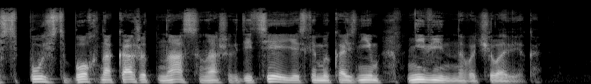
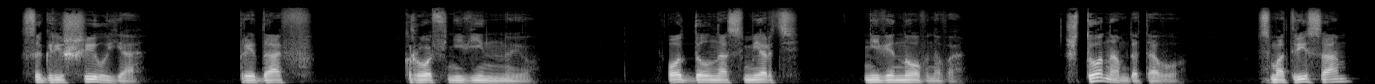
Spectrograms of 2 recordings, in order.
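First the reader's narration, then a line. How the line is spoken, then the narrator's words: Plain. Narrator (Russian): ответили они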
